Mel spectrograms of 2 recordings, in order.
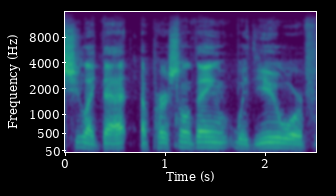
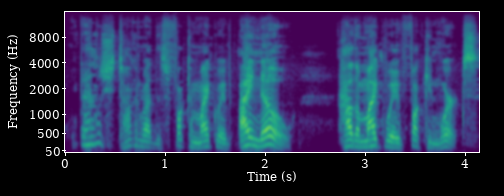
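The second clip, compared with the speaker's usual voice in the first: pissed-off, angry, swearing outburst; 3 semitones higher than usual. Retelling being angry at a lady's microwave explanation: retelling own angry outburst. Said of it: "I was so pissed".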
